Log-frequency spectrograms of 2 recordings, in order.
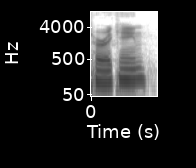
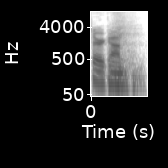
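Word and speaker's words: Huracán: that's a Lamborghini it's a Lamborghini Huracan it's pronounced hurricane no no it's Huracan like I had that well I didn't have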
